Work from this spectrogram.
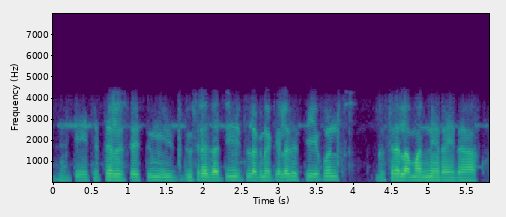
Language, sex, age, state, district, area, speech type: Marathi, male, 18-30, Maharashtra, Wardha, rural, conversation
